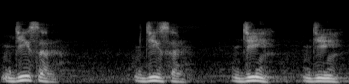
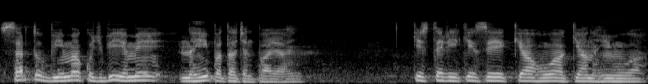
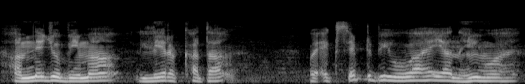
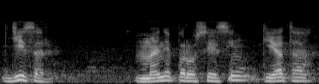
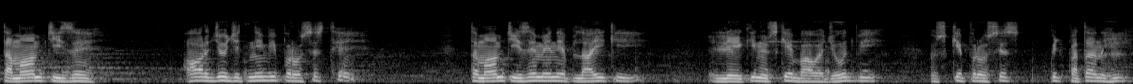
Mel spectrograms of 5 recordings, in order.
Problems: constant background noise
